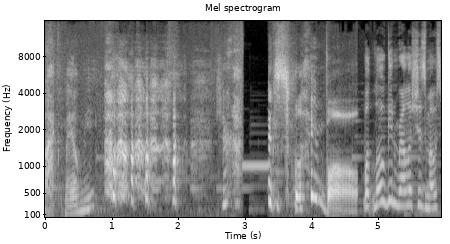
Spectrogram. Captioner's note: laughs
